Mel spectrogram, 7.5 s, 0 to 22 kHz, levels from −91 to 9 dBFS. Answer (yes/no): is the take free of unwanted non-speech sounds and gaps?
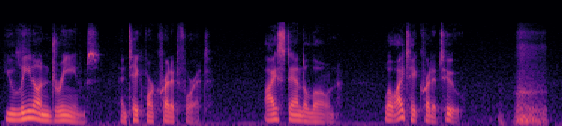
no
